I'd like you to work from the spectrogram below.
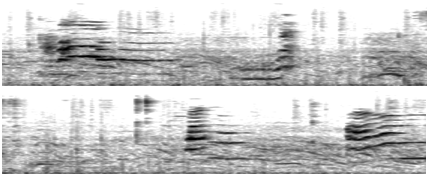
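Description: Hungry, irate house cats meowing insistently, several separate drawn-out cries spaced a second or two apart, faint and somewhat distant in a quiet room.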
